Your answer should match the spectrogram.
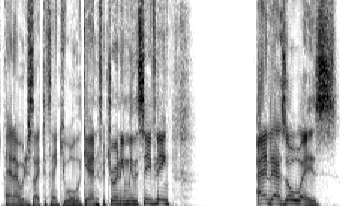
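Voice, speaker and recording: A man's voice: sits high, animated, fast talker, clear, resonant tone, dry recording, clean studio sound. A man hosting a game livestream, chatting directly to viewers. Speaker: game streamer, host. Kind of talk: livestream sign-off chat and story reading.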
